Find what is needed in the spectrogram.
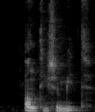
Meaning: anti-Semite
- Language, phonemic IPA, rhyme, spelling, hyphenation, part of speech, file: Dutch, /ˌɑn.ti.seːˈmit/, -it, antisemiet, an‧ti‧se‧miet, noun, Nl-antisemiet.ogg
